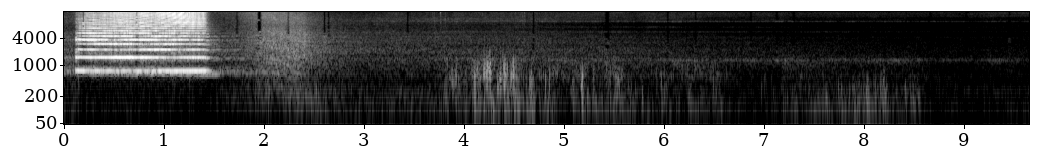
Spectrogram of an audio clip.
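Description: A diesel train rumbles past on the tracks and fades away.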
